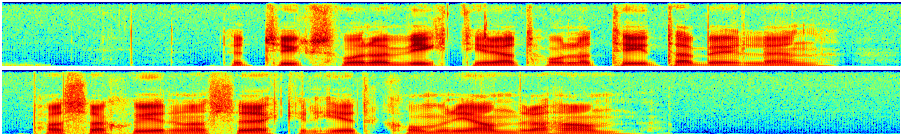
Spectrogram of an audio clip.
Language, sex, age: Swedish, male, 49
